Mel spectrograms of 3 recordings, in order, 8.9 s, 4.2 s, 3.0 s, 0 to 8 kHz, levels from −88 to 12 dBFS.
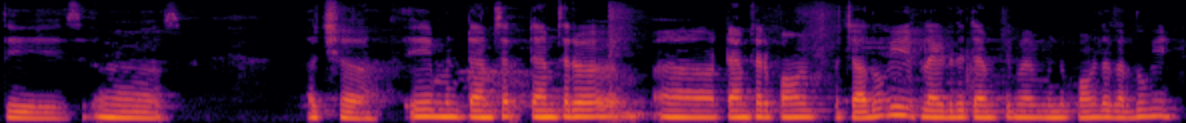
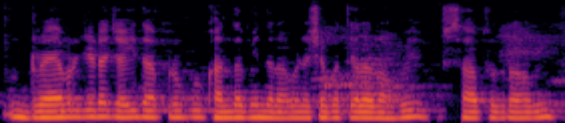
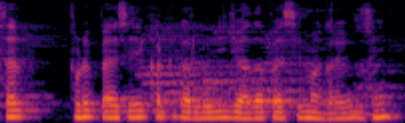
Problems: none marked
